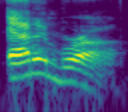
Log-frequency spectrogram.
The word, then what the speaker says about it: Edinburgh: Edin- It's Edinburgh.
